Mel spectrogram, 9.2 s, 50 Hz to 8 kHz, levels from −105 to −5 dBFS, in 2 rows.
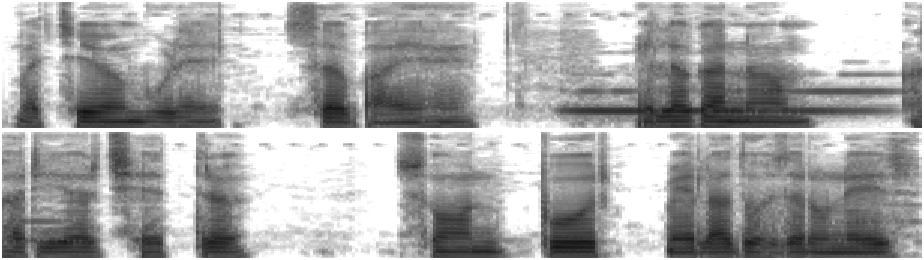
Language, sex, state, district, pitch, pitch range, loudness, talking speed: Hindi, male, Bihar, Lakhisarai, 110 Hz, 105-115 Hz, -22 LUFS, 105 wpm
